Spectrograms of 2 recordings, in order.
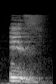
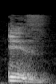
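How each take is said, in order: No difference in how they are said.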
